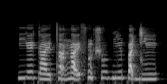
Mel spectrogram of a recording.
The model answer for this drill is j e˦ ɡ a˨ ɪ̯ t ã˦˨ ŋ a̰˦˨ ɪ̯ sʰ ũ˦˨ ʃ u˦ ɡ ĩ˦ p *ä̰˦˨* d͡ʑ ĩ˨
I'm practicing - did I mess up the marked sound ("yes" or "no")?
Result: no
